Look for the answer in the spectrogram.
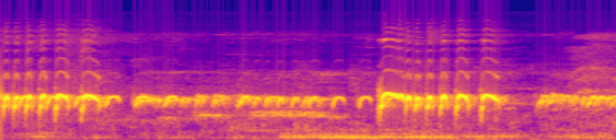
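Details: Zebra dove song played as a lure for local doves: long runs of quick, clear cooing notes, loud at the start and again midway, with several birds seemingly overlapping and low rumbling background noise.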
